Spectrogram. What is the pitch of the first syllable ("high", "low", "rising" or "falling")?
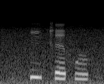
high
